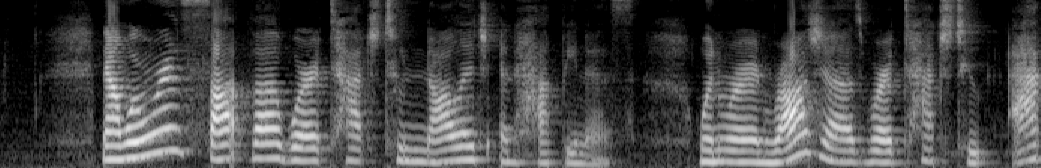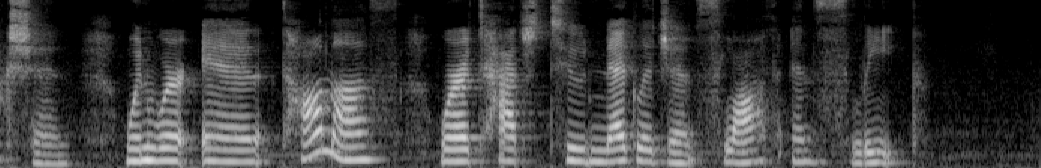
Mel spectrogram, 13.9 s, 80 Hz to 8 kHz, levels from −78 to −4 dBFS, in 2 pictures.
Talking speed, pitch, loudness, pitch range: 130 wpm, 205 Hz, -20 LUFS, 190-225 Hz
